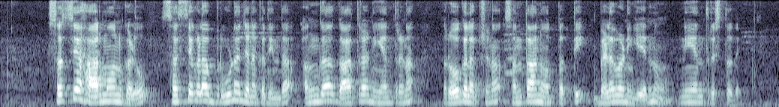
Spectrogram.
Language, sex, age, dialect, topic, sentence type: Kannada, male, 36-40, Mysore Kannada, agriculture, statement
